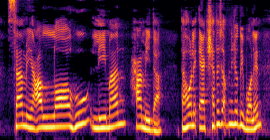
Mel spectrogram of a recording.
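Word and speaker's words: الحمد: লাকাল হামদ রব্বানা লাকাল হামদ রব্বানা লাকাল হামদ হামদ বলা যাবে না হামদ এরকম বলে বলা যাবে না হামদ লাস্টে দাল একটু কলকলা করতে হবে হামদ এরকম হবে হামদ হামদ রব্বানা লাকাল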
